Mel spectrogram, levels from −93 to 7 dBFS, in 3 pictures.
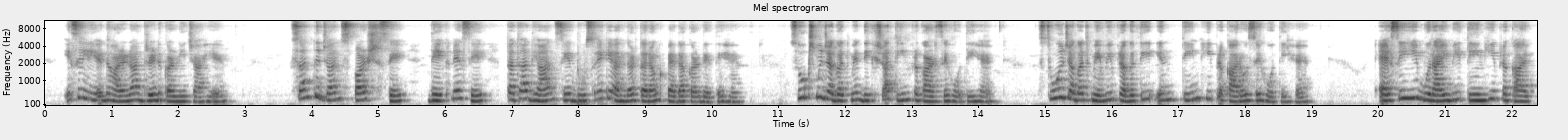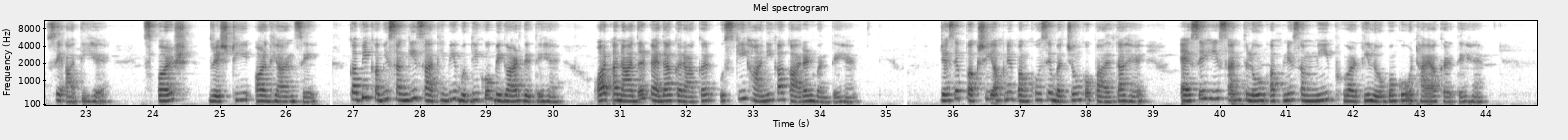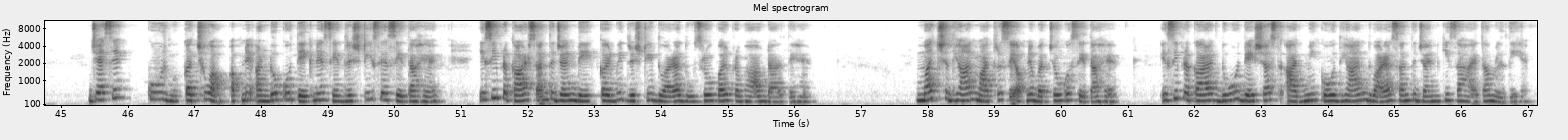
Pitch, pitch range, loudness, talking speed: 220 Hz, 200-245 Hz, -25 LUFS, 130 wpm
